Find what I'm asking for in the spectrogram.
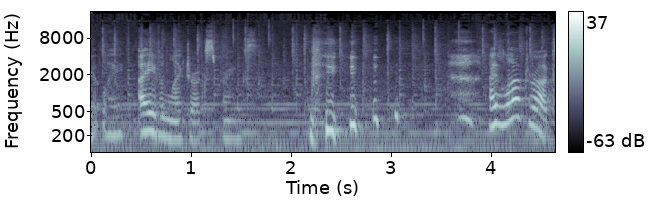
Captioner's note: laughs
